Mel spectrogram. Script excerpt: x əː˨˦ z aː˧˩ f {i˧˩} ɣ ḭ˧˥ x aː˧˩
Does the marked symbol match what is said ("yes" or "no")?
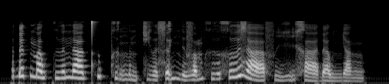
yes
